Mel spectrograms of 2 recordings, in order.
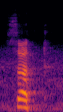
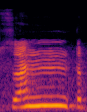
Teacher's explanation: अब संत पढ़ेंगे तो देखिए नाक से निकलता है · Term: अनुस्वार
